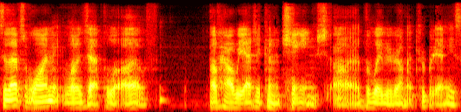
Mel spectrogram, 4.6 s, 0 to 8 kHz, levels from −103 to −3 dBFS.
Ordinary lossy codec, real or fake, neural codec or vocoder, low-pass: AAC, 48 kbps; fake; codec, 24 kHz, 1 kbps, SNAC; 7.2 kHz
